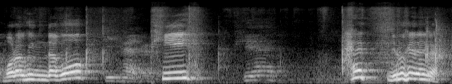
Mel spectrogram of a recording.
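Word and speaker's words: p̂: 읽을 때는 P 햇이라고 읽어요. 뭐라고 읽는다고? P 햇 이렇게 되는 거야.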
